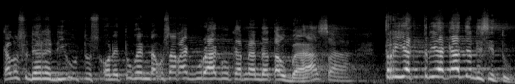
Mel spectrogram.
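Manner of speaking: fiery sermon exhortation; preaching. Acted. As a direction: urge the flock on, climbing to a shout. Pulpit exhortation.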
